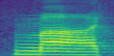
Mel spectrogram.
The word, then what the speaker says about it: materials: Then the I is said E, and is followed by a dark L and a final Z sound. So here it is slowly. Materials. Materials. The hardest part is probably the ending combination of the dark L plus the Z sound.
